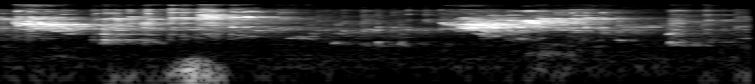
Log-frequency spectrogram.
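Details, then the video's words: Pet budgies eating at feeding time, said to be angry, burst into two loud spells of harsh high chatter separated by quieter twittering, with a brief low thump near the start. "My Beautiful Budgies Angry Eating And Chirping Sounds"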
